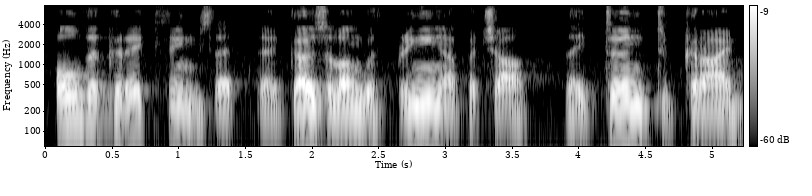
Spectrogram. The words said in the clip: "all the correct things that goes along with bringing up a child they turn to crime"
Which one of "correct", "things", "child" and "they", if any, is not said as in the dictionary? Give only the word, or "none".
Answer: none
